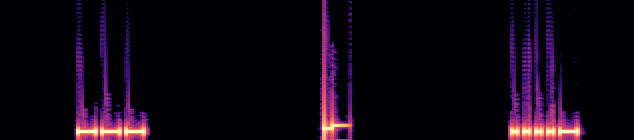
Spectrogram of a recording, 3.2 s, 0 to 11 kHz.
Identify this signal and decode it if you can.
Morse code, heard as a keyed tone, about 38 wpm, 700 Hz. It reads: O 4
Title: Single Letter-Number Alt 40wpm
